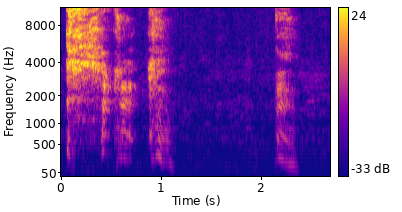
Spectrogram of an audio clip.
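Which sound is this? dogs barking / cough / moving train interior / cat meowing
cough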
